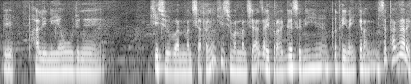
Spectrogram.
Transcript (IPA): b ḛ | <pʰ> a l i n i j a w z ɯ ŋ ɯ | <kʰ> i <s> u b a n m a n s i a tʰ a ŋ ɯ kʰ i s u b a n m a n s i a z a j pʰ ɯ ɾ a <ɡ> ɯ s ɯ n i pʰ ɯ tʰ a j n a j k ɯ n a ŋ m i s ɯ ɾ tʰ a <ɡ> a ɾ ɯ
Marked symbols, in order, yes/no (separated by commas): yes, yes, yes, yes, no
